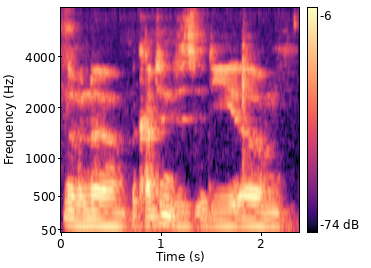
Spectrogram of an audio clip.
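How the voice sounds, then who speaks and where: A man's voice: deep voice, level tone, measured pace, phone-quality sound. A man hosting a podcast, chatting and asking questions casually. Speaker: podcast host. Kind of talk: casual interview chat. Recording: echoey room, faint background noise.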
